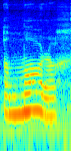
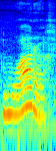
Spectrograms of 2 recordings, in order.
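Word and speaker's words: amárach: So yesterday in Irish is inné, today is inu, and tomorrow is amwarach. In Connacht and Munster, I believe they would pronounce tomorrow more like amórach. But in Ulster, it'll sound more like amwarach.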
